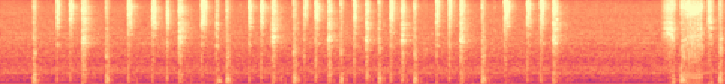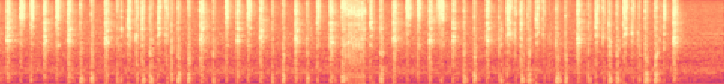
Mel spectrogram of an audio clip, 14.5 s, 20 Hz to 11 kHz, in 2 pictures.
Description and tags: generic beatbox 2
2, beatbox, dare-19, generic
